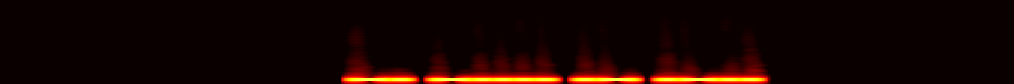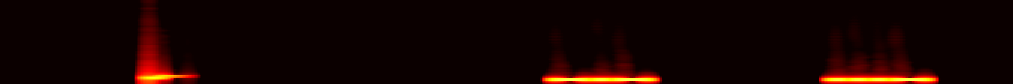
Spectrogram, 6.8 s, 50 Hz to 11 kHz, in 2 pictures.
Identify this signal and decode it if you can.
Morse code, heard as a keyed tone, about 36 wpm, spaced as for 24 wpm, 700 Hz. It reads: N6AL KV
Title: USA Call Signs - 4 Characters - 6x Character Spacing - 35wpm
